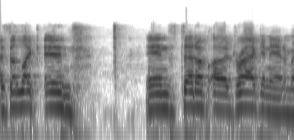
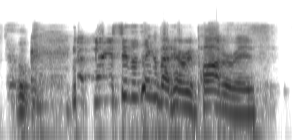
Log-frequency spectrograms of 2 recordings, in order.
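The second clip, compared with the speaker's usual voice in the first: rough, clumsy put-on character voice, pitched higher; 5 semitones higher than usual. Doing a not-so-good impression of Blue Dragon for the others: Blue Dragon impression. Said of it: "probably not the best impression".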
